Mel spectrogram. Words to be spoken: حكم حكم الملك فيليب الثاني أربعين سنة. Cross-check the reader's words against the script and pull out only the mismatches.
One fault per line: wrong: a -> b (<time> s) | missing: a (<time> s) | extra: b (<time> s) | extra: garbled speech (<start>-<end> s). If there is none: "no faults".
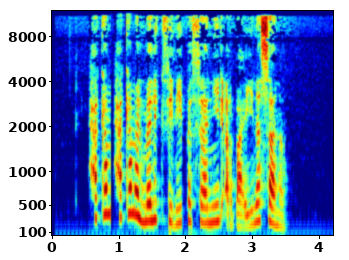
no faults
